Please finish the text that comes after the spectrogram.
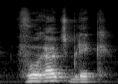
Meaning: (noun) outlook into future events; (verb) first-person singular dependent-clause present indicative of vooruitblikken
- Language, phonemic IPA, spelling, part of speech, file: Dutch, /voˈrœydblɪk/, vooruitblik, noun / verb, Nl-vooruitblik.ogg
